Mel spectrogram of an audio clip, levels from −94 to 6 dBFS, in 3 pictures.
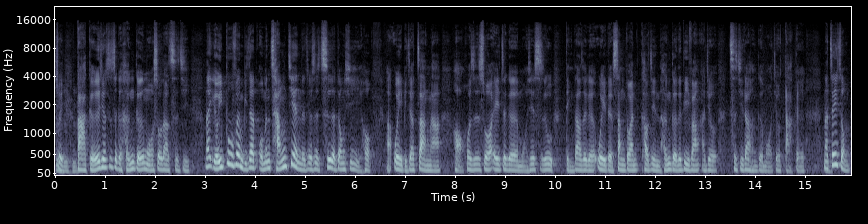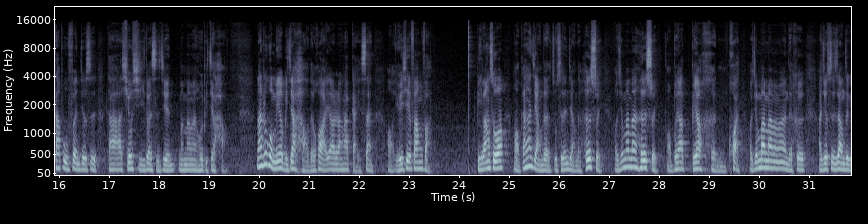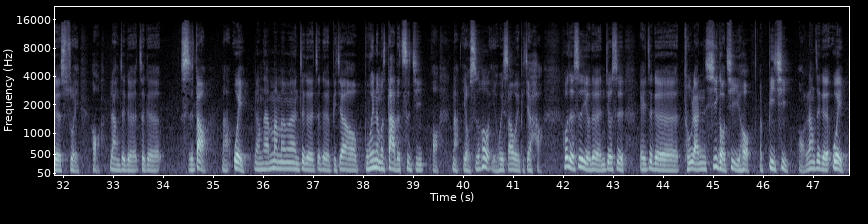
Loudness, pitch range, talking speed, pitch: -25 LUFS, 120-155 Hz, 295 characters per minute, 135 Hz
